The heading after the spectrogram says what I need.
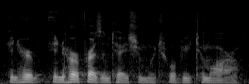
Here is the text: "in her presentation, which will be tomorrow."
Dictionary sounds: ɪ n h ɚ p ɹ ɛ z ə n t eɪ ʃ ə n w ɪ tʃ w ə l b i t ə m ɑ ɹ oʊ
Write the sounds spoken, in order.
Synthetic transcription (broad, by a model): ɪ n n ɚ p ɹ ɛ z ə n t eɪ ʃ ə n w ɪ tʃ w ə l b i t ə m ɑ ɹ oʊ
